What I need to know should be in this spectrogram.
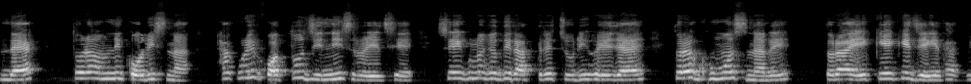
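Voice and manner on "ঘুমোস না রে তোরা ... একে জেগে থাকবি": normal talking voice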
